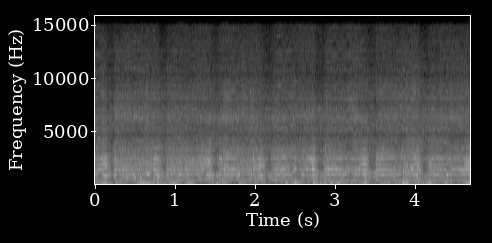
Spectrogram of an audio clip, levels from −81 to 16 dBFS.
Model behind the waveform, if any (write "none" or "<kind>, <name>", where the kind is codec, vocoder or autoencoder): codec, SNAC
